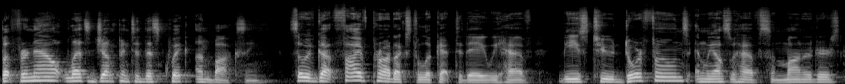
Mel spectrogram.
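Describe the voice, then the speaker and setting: A man's voice: medium pitch, expressive, moderate pace, hardly any pauses, a little mellow. A man hosting a product video, walking through gear in a casual presenting style. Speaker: host of a product channel.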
